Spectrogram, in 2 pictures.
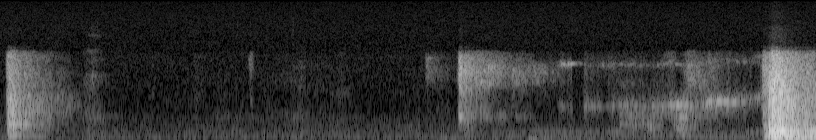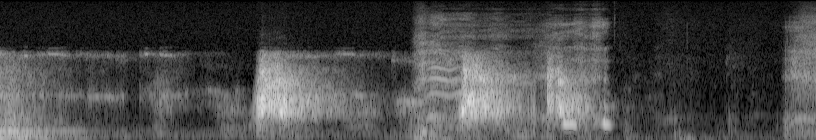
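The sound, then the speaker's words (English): A small black female schnauzer named Papu barks several times in short, sharp bursts at uneven intervals, fairly loud, with quiet pauses between the barks and no talking. “She's a little black schnauzer, and she's so cute.”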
